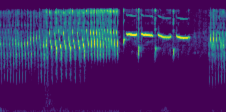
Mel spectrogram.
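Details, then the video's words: Excited canary song used for training male canaries and rousing females to mate: a rapid pulsing trill lasting over two seconds, several clear high whistled notes, a short pause, then the trill resumes. "غناء طائر كناري لتدريب والتسميع ذكور الكناري على الغناء Canary singing"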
